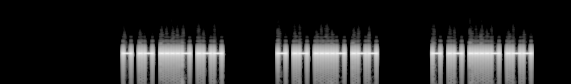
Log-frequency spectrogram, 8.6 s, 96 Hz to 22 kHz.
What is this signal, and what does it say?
Morse code, heard as a keyed tone, about 30 wpm, 700 Hz. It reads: TA4W TA4W TA4W
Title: DXCC-100 Call Signs - 4 Characters - Repeated 3x - 30wpm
